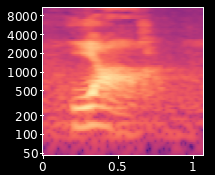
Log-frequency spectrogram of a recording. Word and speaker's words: Jah: I have trouble with that word, but it's like Rastarians, R-A-S. Starts Rastarians. They believe in Yah, J-A-H, and you pronounce the J, of course, as a Y.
